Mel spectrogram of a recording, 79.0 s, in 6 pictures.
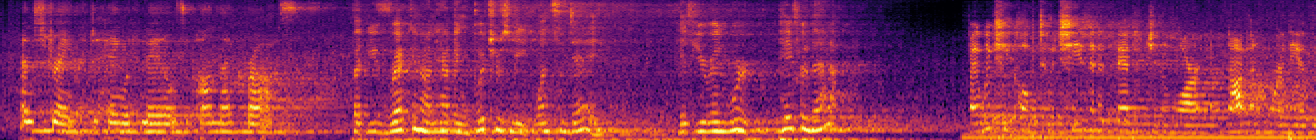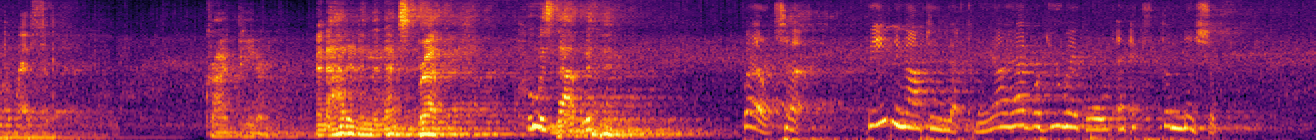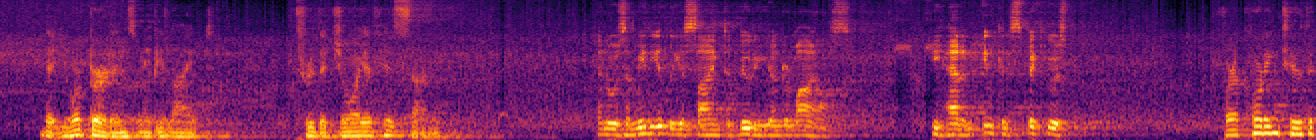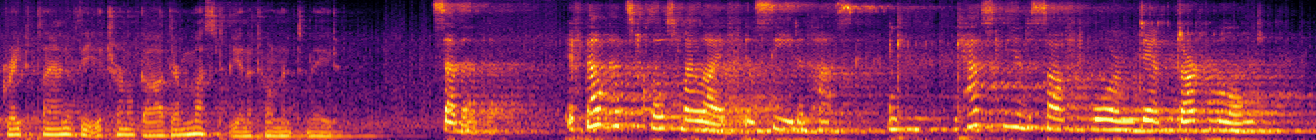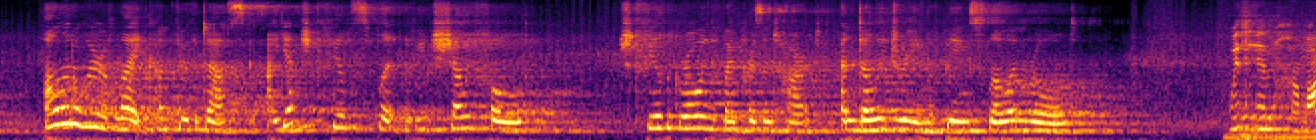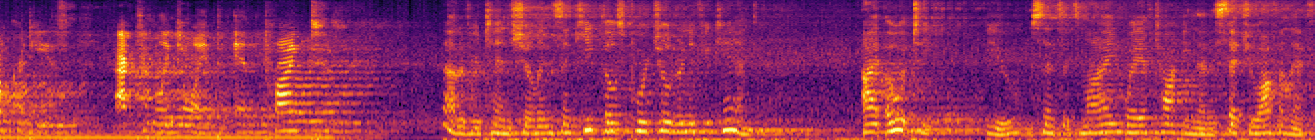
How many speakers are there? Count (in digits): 7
